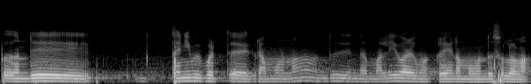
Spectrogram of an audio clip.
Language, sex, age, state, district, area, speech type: Tamil, male, 18-30, Tamil Nadu, Cuddalore, rural, spontaneous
